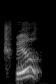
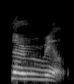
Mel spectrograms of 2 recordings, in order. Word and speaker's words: thorough: i see that okay i need your th to be very clearly pronounced it's not trail it's thorough okay you have to over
